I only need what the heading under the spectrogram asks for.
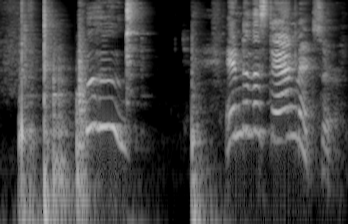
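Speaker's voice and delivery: whooping shout, pitched way up, slow and drawn-out. Announcing the next baking step at the stand mixer: yelling. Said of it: "I just yelled it like that".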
